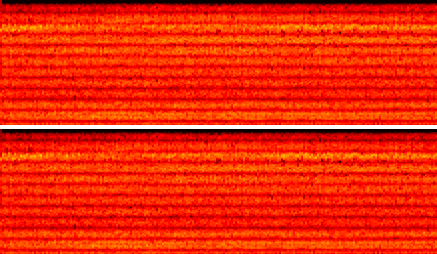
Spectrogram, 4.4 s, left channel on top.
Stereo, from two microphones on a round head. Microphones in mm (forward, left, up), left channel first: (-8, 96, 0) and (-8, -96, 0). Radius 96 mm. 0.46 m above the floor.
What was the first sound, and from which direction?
A drone, 10° left (ahead or behind).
